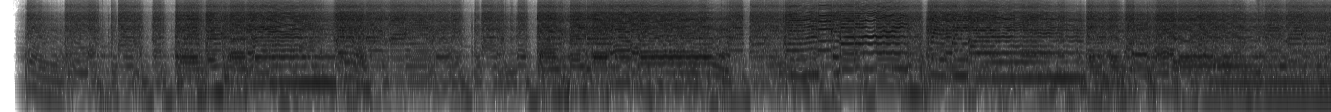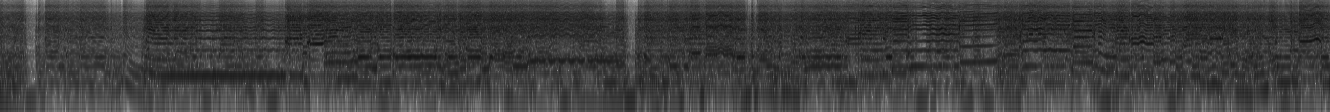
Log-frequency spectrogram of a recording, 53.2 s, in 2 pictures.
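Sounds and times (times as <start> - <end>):
Les Paul high-gain electric guitar through tube amps: 0.3 - 53.2.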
